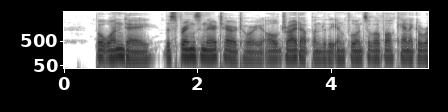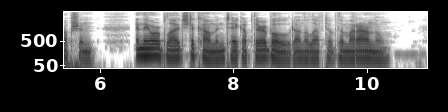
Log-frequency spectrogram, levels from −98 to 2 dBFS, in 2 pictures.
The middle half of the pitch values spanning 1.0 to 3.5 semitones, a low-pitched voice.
Yes: narrow, 2.4 semitones; low, 100 Hz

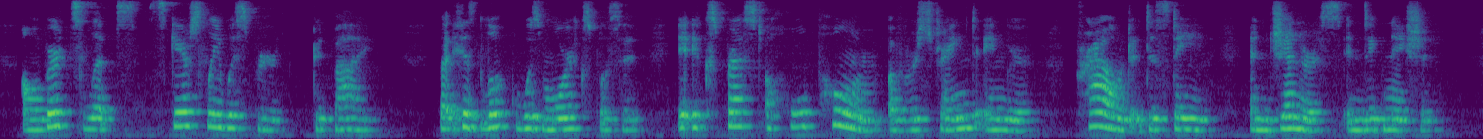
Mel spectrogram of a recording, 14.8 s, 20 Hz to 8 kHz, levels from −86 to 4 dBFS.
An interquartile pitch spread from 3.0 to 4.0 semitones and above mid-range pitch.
Yes: average, 3.6 semitones; high, 235 Hz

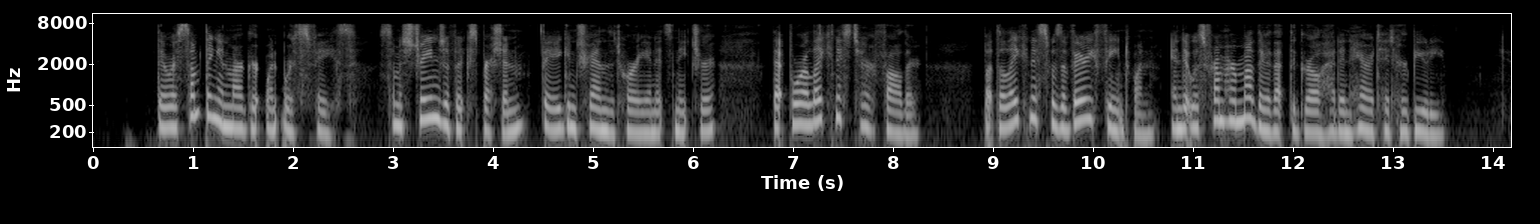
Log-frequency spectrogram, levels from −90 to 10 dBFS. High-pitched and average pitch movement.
Yes: high, 225 Hz; average, 4.5 semitones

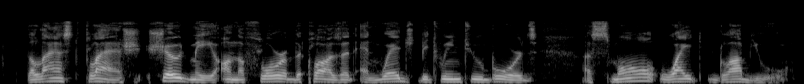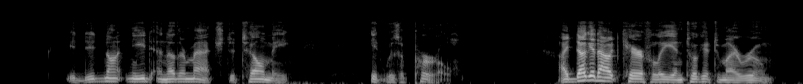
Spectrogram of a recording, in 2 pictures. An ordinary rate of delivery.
Yes: average, 165 wpm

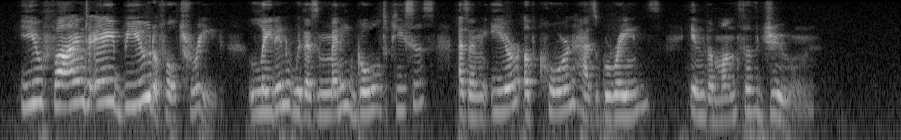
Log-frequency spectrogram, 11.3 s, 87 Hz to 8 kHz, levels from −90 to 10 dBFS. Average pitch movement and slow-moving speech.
No: wide, 5.9 semitones; slow, 120 wpm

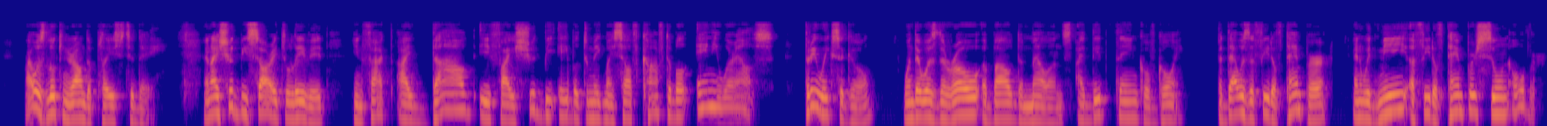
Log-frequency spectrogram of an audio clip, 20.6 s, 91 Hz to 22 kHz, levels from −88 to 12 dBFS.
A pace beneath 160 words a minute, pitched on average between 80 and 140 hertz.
No: average, 185 wpm; low, 135 Hz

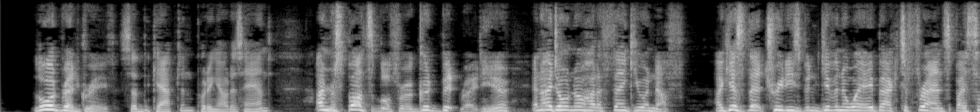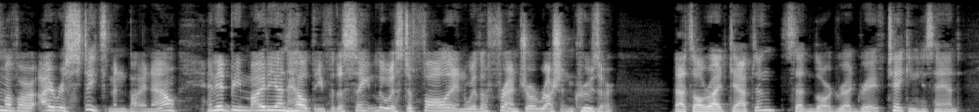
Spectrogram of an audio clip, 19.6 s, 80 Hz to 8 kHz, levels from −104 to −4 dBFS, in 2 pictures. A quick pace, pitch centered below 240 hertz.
Yes: fast, 225 wpm; high, 190 Hz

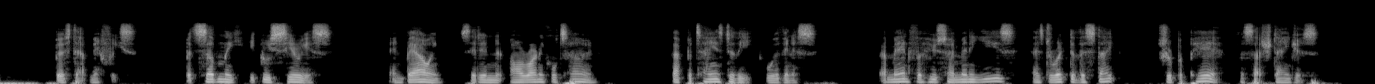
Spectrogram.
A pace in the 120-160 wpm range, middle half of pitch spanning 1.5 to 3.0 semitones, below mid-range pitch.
Yes: average, 155 wpm; narrow, 2.4 semitones; low, 110 Hz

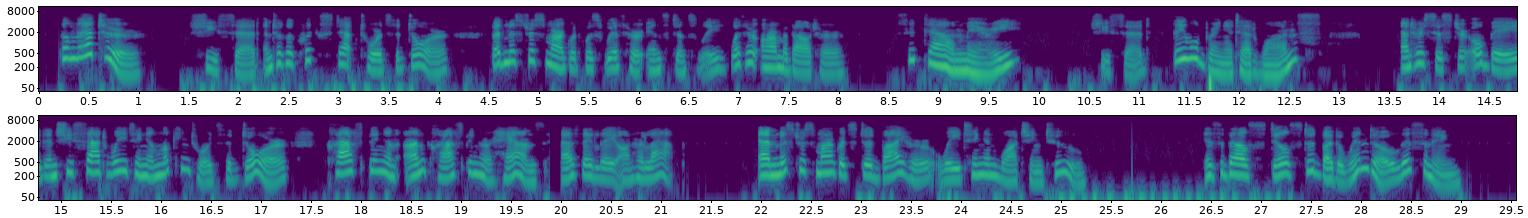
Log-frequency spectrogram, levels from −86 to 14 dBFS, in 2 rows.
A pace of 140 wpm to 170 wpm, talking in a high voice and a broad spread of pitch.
Yes: average, 155 wpm; high, 195 Hz; wide, 7.7 semitones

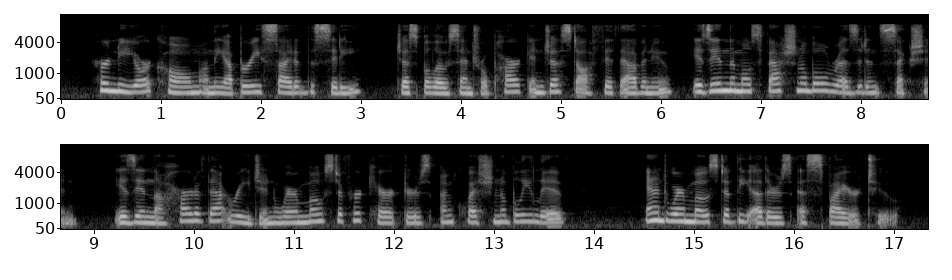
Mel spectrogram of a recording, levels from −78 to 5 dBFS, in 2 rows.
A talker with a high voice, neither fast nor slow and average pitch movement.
Yes: high, 210 Hz; average, 175 wpm; average, 3.6 semitones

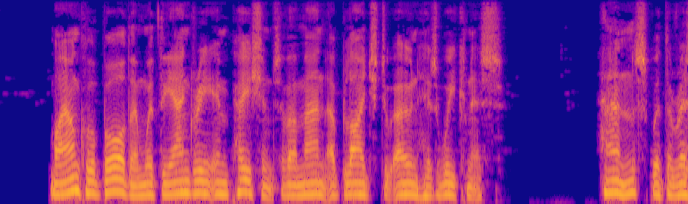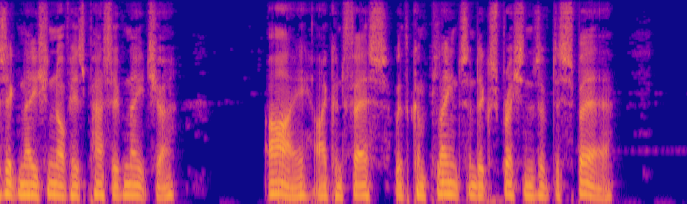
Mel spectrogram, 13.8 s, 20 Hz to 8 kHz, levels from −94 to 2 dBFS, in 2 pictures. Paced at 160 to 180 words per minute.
No: average, 145 wpm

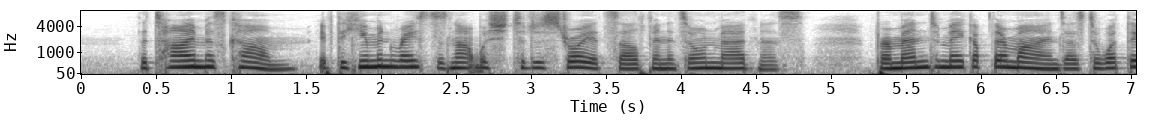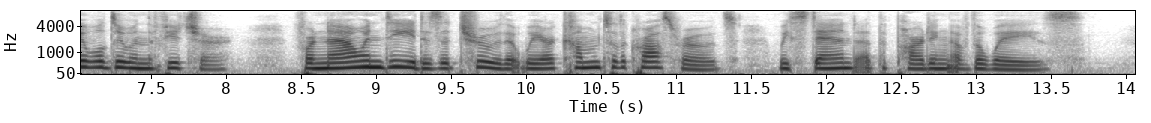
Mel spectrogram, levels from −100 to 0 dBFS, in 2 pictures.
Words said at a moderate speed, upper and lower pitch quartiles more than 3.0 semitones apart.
No: fast, 240 wpm; average, 4.0 semitones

